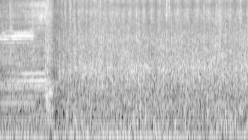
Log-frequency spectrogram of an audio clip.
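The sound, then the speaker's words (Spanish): Loud traffic noise with a car engine roaring past, a dense steady rumble filling the whole stretch after a brief tonal, horn-like burst at the start. No one speaks. “es tener que salir al tráfico todos los días.”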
